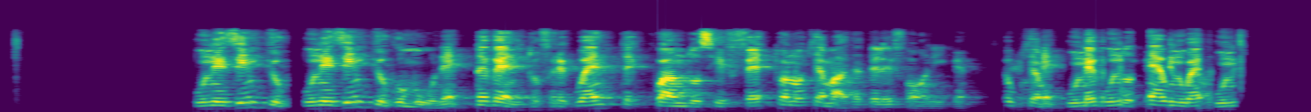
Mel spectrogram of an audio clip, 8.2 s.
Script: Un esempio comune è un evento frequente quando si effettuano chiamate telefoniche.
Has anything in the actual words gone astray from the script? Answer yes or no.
yes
